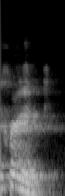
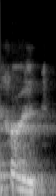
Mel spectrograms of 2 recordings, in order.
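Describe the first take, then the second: First: Crick with a short i; pastor's pronunciation. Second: Creek with a long ee; own pronunciation. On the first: Retold or imitated. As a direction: say crick to rhyme with brick. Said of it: "if we say creek or crick". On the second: Shown as a demonstration. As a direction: say creek to rhyme with seek. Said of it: "If you ask me".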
